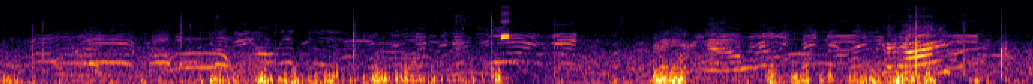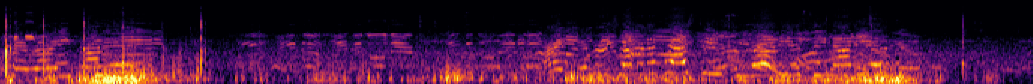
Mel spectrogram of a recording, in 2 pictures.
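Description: Young women call out to each other across a field.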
